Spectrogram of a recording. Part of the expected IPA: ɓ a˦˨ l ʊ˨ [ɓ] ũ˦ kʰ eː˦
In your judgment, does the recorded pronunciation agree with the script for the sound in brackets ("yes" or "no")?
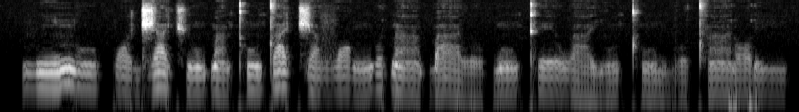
yes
